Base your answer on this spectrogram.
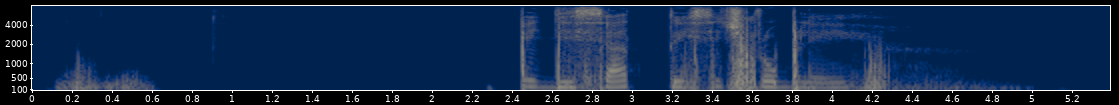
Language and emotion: Russian, neutral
